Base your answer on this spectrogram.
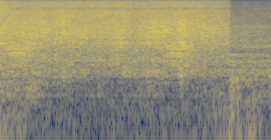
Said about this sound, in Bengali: টমেটো আর পেঁয়াজ একসাথে চলছে ভাজা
